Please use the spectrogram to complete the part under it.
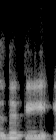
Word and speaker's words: Aditi: because my name is Aditi, A-D-I-T-I, but I always introduce myself as Aditi because like nobody that I come in contact with can actually pronounce my name.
